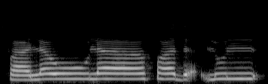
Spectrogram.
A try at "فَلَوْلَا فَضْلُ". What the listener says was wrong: Dot jaga jangan fadl. Falaula fadlullah. kalau dah tu jangan sikit sangat.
